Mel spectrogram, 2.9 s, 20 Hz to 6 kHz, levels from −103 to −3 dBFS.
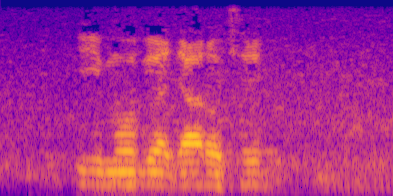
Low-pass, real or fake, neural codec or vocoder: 5.4 kHz; real; none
